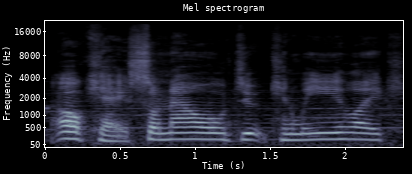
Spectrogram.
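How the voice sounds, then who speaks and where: A woman's voice: deep voice, fairly even intonation, unhurried, faint music behind. A woman chatting casually as she plays a video game and comments on it. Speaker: game player. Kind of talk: casual gameplay chat.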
